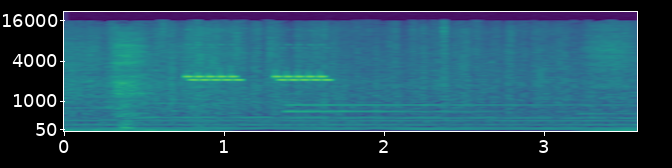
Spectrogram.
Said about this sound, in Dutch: Toen bleef zijn telefoon maar afgaan. Dat hoorde hun ook. Dat was ik.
